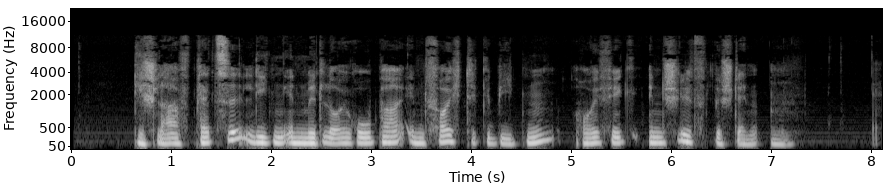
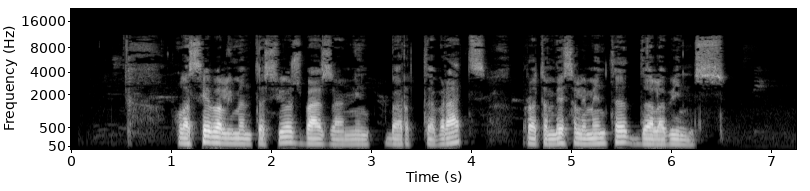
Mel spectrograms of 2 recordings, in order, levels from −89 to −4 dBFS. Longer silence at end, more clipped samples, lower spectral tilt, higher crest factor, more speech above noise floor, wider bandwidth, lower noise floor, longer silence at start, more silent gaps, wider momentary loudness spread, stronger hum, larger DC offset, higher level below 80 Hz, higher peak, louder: first, 0.9 s vs 0.75 s; neither; about the same, -6 dB/octave vs -5.5 dB/octave; about the same, 18 dB vs 22 dB; second, 40 dB vs 44 dB; about the same, 11.5 kHz vs 11.5 kHz; about the same, -65 dBFS vs -65 dBFS; about the same, 0.65 s vs 0.55 s; neither; second, 10 LU vs 13 LU; neither; neither; about the same, -50 dBFS vs -54 dBFS; second, -8 dBFS vs -2 dBFS; second, -26 LUFS vs -22 LUFS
